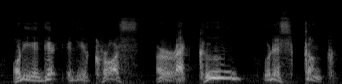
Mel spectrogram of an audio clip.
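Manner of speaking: high-pitched puppet voice; riddling dummy. Acted. Dummy tells the man a riddle, high puppet voice. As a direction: pose it in a high comic squeak.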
